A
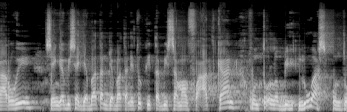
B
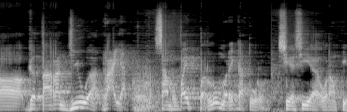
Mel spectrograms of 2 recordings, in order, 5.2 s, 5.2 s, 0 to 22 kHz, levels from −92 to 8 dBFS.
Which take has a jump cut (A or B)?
B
